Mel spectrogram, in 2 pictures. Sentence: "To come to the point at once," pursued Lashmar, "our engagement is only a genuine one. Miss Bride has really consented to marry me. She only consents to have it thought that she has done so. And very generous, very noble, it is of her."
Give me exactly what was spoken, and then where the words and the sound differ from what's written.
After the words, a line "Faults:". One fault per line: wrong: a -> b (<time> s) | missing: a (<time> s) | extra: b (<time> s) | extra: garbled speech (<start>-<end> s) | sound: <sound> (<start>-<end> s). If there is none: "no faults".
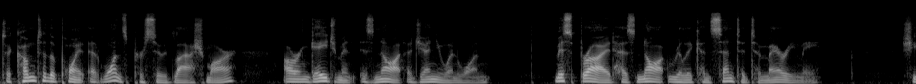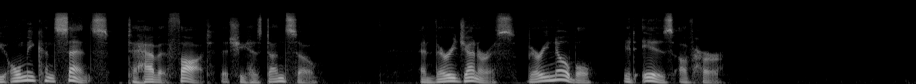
"To come to the point at once," pursued Lashmar, "our engagement is not a genuine one. Miss Bride has not really consented to marry me. She only consents to have it thought that she has done so. And very generous, very noble, it is of her."
Faults:
wrong: only -> not (3.8 s)
extra: not (6.4 s)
